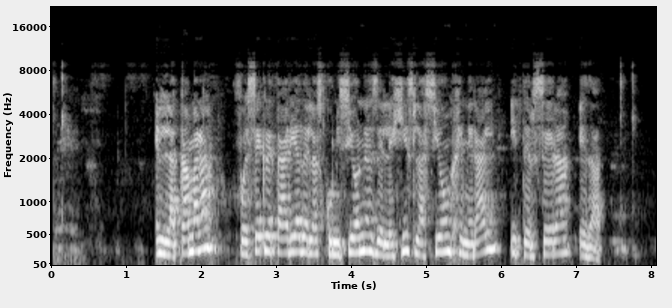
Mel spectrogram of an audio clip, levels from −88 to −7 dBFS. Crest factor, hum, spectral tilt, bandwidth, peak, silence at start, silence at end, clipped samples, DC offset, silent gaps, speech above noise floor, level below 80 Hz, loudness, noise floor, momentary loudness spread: 14 dB; none; -4 dB/octave; 9.6 kHz; -2 dBFS; 0.05 s; 0.3 s; under 0.1%; under 0.1%; none; 37 dB; -50 dBFS; -15 LUFS; -52 dBFS; 13 LU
